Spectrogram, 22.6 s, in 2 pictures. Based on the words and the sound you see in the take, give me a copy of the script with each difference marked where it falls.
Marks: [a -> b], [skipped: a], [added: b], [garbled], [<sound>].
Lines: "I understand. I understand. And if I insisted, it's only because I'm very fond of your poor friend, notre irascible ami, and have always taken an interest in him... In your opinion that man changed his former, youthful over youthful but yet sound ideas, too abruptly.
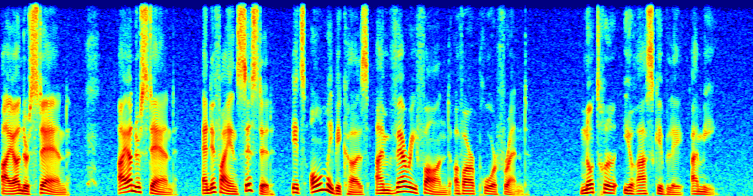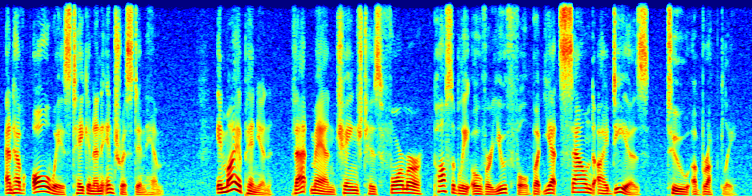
"I understand. [sniff] I understand. And if I insisted, it's only because I'm very fond of [your -> our] poor friend, notre irascible ami, and have always taken an interest in him... In [your -> my] opinion that man changed his former, [youthful -> possibly] over youthful but yet sound ideas, too abruptly.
